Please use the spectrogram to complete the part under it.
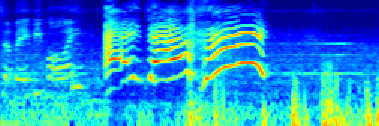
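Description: A young child shouts loudly in a high voice nearby.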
